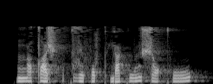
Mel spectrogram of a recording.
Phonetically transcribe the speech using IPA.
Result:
ŋɔtˤaʃθʌk zɪfʌfpʰjakwʉ ʃɔ kʰu

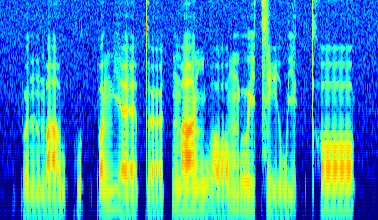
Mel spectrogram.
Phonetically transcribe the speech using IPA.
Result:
pɵ˧nmaː˧wkʷɐ˧k̚ pɐ˥ŋjɛː˧ t̪œː˨˥t̚maː˥ŋ wɔː˨˥muː˥jt͡siː˨˧wjɪ˨˥k̚ t̪ʰɔː˥k̚

